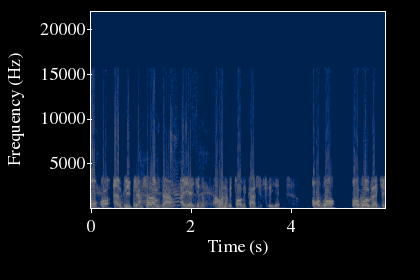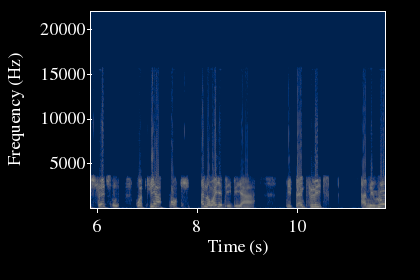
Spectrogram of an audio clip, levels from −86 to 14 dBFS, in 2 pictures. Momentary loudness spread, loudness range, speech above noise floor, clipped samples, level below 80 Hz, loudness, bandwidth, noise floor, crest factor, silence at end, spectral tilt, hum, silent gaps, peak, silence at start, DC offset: 10 LU; 3 LU; 34 dB; under 0.1%; -54 dBFS; -37 LUFS; 16 kHz; -72 dBFS; 14 dB; 0 s; -4 dB/octave; none; none; -24 dBFS; 0 s; under 0.1%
